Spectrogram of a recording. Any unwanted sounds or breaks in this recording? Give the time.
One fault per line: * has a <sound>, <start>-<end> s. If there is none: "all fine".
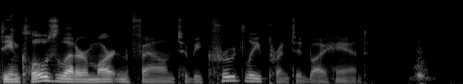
* has a whoosh, 4.1-4.4 s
